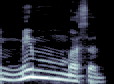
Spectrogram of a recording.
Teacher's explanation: دونوں میم کو آپس میں ملائیں گے، اور آخر میں دو دال ہے، اس کے نیچے دو جو ہے نا زیر ہے، تو اس کو بھی ایسے ہی پڑھیں گے مم مسد، مم مسد.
